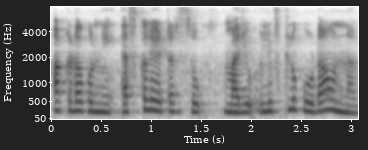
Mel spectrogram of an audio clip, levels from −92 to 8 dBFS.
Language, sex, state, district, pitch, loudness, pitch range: Telugu, female, Telangana, Hyderabad, 230 Hz, -21 LUFS, 220-250 Hz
